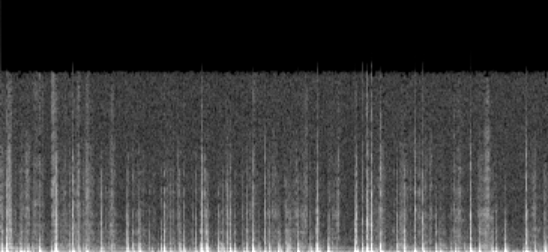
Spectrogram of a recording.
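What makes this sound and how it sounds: A long, flat white printed cardboard keyboard box is held in both hands and tilted while fingertips tap and scratch its face and edges. Quick, dry, hollow taps and soft scratches come in a rapid, uneven patter, mostly low thumps with little brightness. Each tap dies away almost instantly.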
